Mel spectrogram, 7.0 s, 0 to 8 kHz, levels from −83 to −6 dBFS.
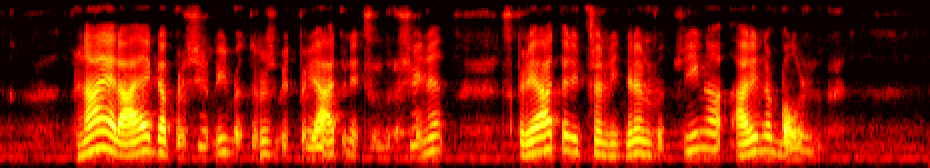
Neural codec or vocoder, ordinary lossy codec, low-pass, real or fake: autoencoder, 22.05 kHz, a latent of 192 numbers a frame, VITS, trained on one speaker; none; 7.2 kHz; fake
